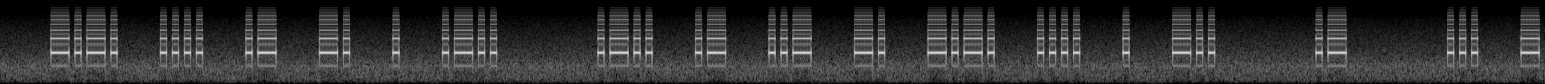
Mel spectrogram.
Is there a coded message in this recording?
Yes: Morse code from 0.4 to 15.5 s, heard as electronic beeps, machine-sent, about 20 wpm, spaced as for 13 wpm, 1650 Hz. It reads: CHANEL LAUNCHED A …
